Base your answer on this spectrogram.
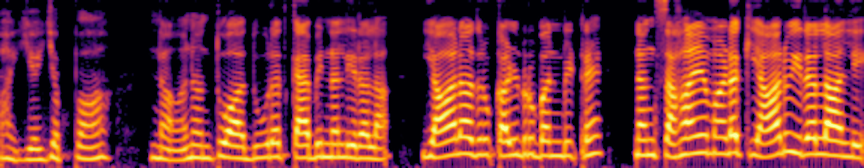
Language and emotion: Kannada, fearful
